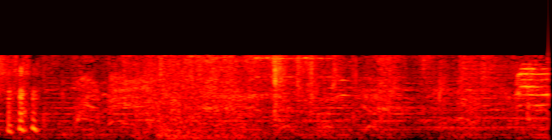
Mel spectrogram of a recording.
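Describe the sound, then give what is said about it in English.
A domestic cat gives a few short, quick meows right at the start, then a steady muffled rumble of room noise and movement continues, with faint voice-like sounds in the background. “This should be all my thing, guys, by the way, this cat, if you can leave me alone.”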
